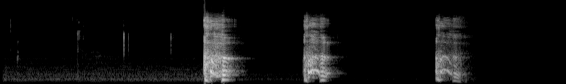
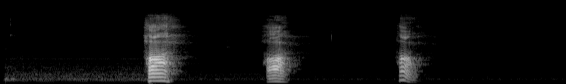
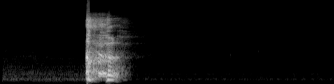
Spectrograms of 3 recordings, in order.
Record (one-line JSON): {"three_cough_length": "5.7 s", "three_cough_amplitude": 32767, "three_cough_signal_mean_std_ratio": 0.27, "exhalation_length": "5.7 s", "exhalation_amplitude": 31858, "exhalation_signal_mean_std_ratio": 0.22, "cough_length": "3.3 s", "cough_amplitude": 32768, "cough_signal_mean_std_ratio": 0.24, "survey_phase": "alpha (2021-03-01 to 2021-08-12)", "age": "65+", "gender": "Male", "wearing_mask": "No", "symptom_cough_any": true, "symptom_fatigue": true, "symptom_fever_high_temperature": true, "symptom_headache": true, "symptom_change_to_sense_of_smell_or_taste": true, "symptom_loss_of_taste": true, "symptom_onset": "5 days", "smoker_status": "Never smoked", "respiratory_condition_asthma": false, "respiratory_condition_other": false, "recruitment_source": "Test and Trace", "submission_delay": "1 day", "covid_test_result": "Positive", "covid_test_method": "RT-qPCR"}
